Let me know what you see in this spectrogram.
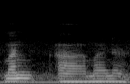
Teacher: Cara membacanya sendiri yaitu jelas tanpa adanya dengungan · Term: izhar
